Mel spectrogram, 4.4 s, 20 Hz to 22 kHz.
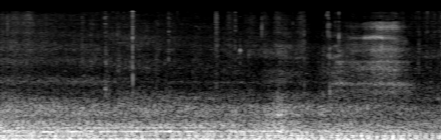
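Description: Triumph Tiger Sport 660 motorcycle engine pulling hard in third gear, a loud, steady, low engine roar with wind rush that holds throughout.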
